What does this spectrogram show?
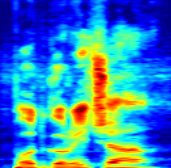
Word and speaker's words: Podgorica: She began her career as a criminal judge in, if I pronounce it correctly, is Podgorica. Podgorica, and I practiced it, so that's why I was successful.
